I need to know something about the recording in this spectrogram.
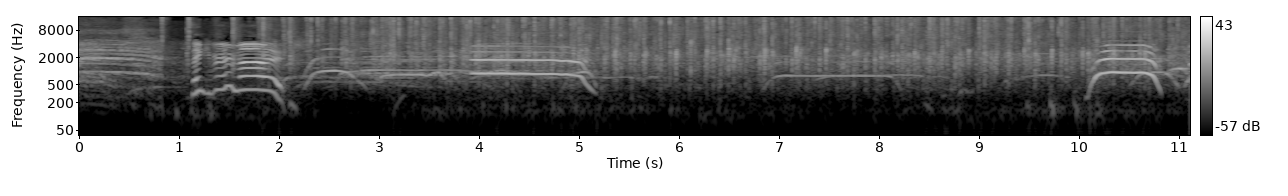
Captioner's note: applause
